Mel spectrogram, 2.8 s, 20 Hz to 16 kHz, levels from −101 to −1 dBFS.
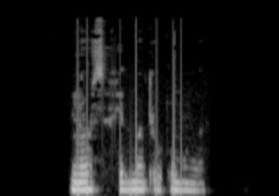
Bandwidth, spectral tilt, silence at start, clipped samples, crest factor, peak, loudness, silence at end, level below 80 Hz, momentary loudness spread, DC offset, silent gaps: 11.5 kHz; -7 dB/octave; 0.7 s; under 0.1%; 16 dB; -16 dBFS; -31 LUFS; 0.75 s; -56 dBFS; 8 LU; under 0.1%; none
